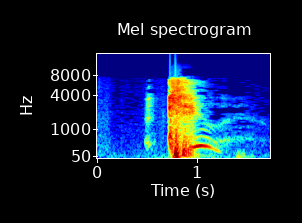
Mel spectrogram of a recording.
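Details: Adult man whose allergies were acting up: a quick breath in, then one loud, explosive "achoo" trailing into a falling voiced tail after several build-up breaths; a single sneeze.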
